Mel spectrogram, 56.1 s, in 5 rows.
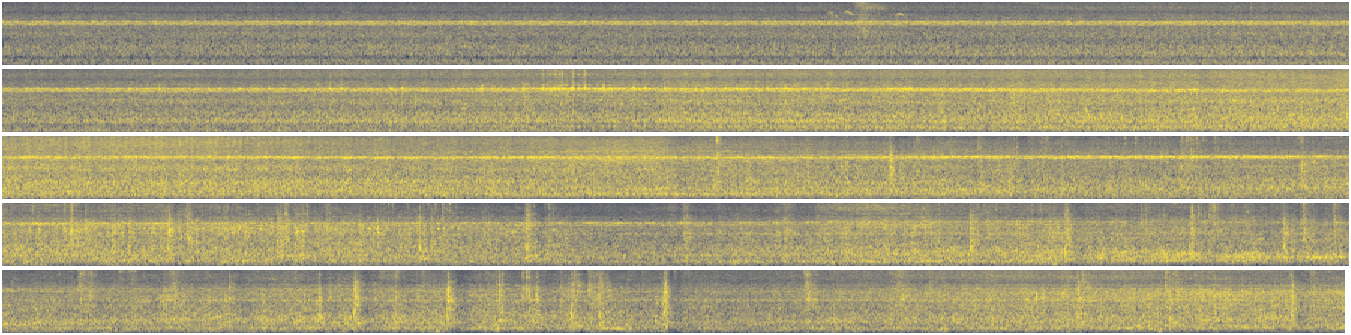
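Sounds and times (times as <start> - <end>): diesel locomotive engine: 0.0 - 56.0
wheel clatter over rail joints: 11.5 - 25.9, 28.0 - 56.0
high-pitched wheel squeal: 13.4 - 44.8.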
